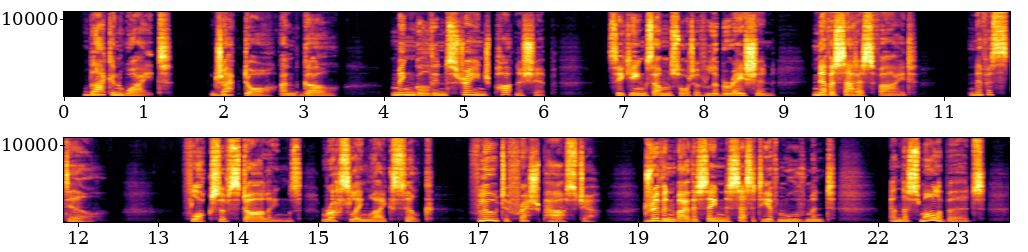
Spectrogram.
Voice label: Accent Demo English Received Pronunciation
